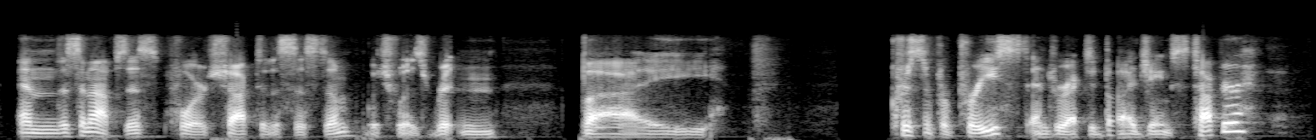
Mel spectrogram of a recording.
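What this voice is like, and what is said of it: Announcer voice. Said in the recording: “in your best announcer voice”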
